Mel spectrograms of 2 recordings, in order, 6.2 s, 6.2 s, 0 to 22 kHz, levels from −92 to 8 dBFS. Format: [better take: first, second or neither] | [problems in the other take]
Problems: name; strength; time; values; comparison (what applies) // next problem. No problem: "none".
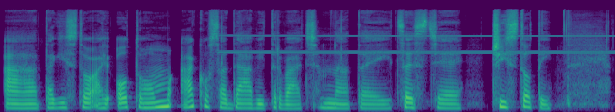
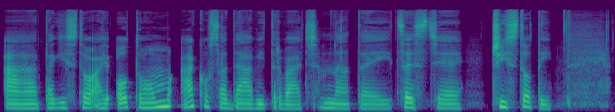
second | high-pitched whine; noticeable; from 2 s on; 3 kHz, 15 dB below the speech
